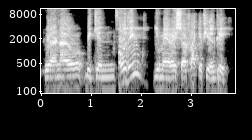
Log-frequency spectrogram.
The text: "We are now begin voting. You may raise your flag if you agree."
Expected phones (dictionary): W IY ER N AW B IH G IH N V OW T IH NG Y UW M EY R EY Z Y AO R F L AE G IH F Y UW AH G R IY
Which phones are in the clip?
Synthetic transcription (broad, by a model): W IY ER N AW B IH G IH N F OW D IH NG Y UW M EY R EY S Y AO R F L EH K IH F Y UW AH G R IY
